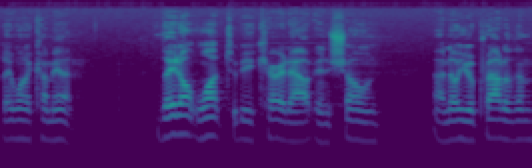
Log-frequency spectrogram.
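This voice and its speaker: Pausing long and often, a man speaks at a moderate pace in a flat monotone. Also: medium pitch for a man. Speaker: psychiatrist. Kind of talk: informational presentation to families. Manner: even, unchanging tone; halting, with repetitions and fillers.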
